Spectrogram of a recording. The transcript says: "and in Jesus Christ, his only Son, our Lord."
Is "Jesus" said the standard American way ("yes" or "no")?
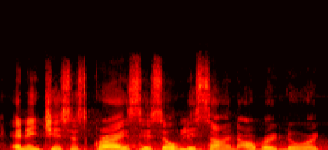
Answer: no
